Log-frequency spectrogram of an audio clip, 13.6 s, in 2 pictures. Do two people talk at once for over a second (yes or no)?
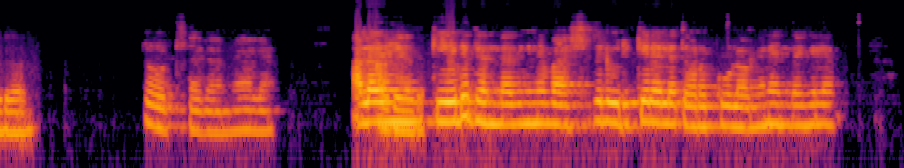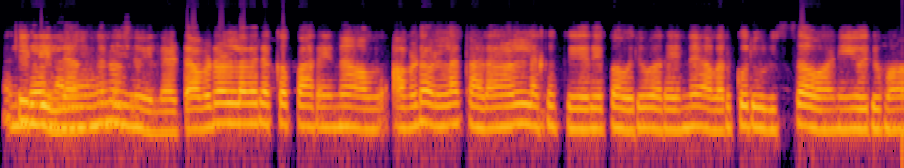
no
